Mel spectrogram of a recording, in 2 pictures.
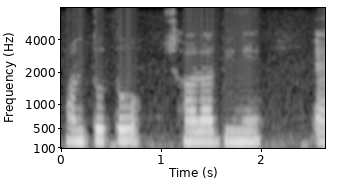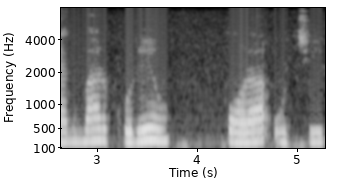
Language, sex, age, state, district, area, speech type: Bengali, female, 60+, West Bengal, Purba Medinipur, rural, spontaneous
